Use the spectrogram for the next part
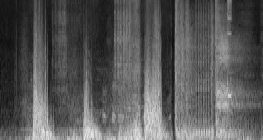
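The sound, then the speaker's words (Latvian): A horse named Valūrs snorts and blows three times straight into a microphone held out by a Latvian Radio journalist, producing loud, rough, breathy blasts of noise separated by short pauses, each one distorting with a deep rumble. “Zirgs pienāca klāt, es eh, pasniedzu mikrofonu. Viņš trīs reizes tur iepūta.”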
